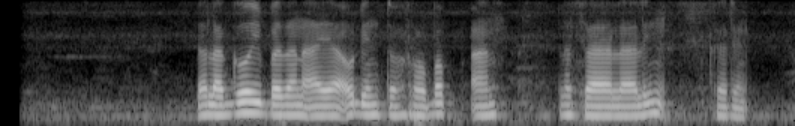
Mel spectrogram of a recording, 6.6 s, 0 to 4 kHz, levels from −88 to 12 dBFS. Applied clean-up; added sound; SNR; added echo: none; none; none; none.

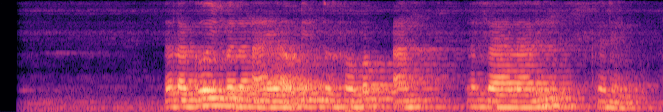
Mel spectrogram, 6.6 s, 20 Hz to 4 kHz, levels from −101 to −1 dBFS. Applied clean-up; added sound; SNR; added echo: none; none; none; reverberation time 1.1 s.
